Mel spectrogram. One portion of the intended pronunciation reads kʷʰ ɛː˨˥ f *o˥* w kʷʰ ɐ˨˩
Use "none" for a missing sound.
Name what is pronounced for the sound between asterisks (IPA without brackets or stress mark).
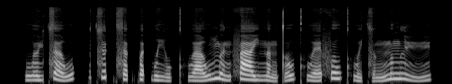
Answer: o˥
